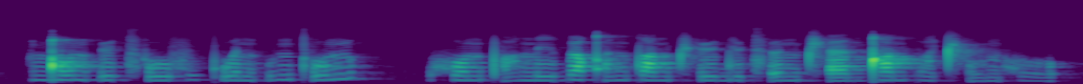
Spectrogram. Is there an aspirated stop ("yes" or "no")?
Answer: no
